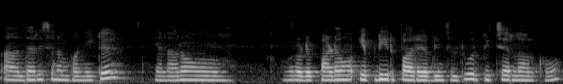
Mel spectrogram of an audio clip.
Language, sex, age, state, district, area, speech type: Tamil, female, 45-60, Tamil Nadu, Sivaganga, rural, spontaneous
